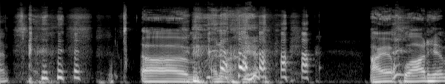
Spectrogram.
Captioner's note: laughing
